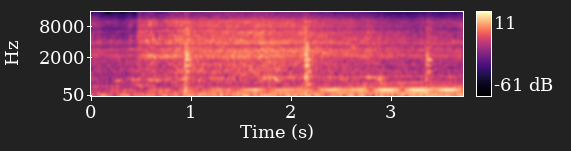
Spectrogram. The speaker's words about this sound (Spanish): Sierras eléctricas, golpes de pico y pala. El pueblito de Insa, en lo alto de las cordilleras del suroeste colombiano, estrenará muy pronto un nuevo puesto de policía y una alcaldía totalmente renovada.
